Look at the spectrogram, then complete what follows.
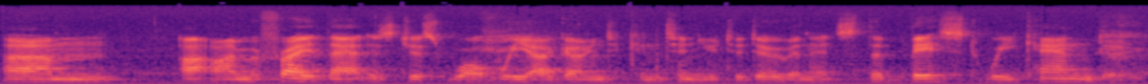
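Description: Measured man fielding press questions. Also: medium pitch, flat delivery, dull audio, a little hiss or hum. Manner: measured, hesitant with many ums. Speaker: news executive answering questions. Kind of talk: Q&A panel talk.

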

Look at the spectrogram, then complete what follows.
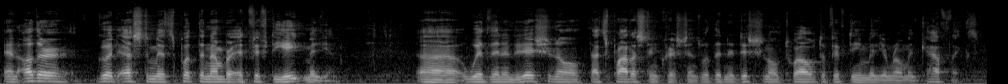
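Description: An older man, a priest and professor, giving a prepared talk in a measured way with dry asides. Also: medium pitch, steady tone, a bit bright, slight background noise. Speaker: guest speaker. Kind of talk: prepared lecture.

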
